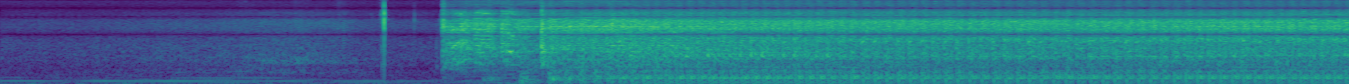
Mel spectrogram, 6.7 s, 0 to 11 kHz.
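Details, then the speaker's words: Kawasaki KLX250SF, 452 miles, cold start after a few days sitting, airbox snorkel removed (stock said to run lean); starter catches quickly and single settles into even thump near 200 beats a minute, loud through open intake. "so go ahead and do a cold start here hasn't been started in a few days but let you guys hear it without the snarkle on it"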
